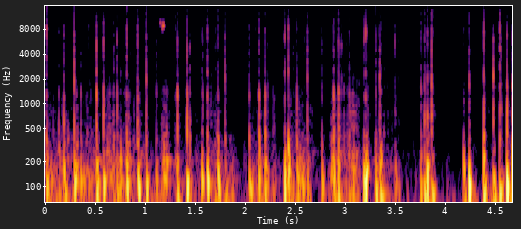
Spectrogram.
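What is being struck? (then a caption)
Glossy paper sticker sheet. Long nails scratch and tap quickly across a thin, glossy paper sheet of cartoon stickers held flat in both hands. The result is a rapid, uneven run of short, dry clicks and scrapes, with soft low thumps under bright, crisp scratching.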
